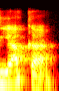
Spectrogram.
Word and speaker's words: Yucca: A lot of people, this isn't an LA thing, but the street is Yucca. That's how you say it.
